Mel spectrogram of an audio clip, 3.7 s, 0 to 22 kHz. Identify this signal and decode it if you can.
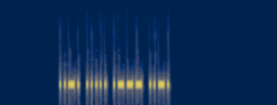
Morse code, heard as a keyed tone, about 39 wpm, 700 Hz. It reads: F5JF
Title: DXCC-100 Call Signs - 4 Characters - Repeated 3x - 40wpm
